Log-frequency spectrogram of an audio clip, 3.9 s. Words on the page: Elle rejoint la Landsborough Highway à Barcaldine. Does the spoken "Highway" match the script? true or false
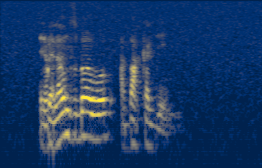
false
